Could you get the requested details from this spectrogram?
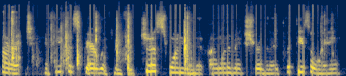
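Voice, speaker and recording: Brisk and a little high, a woman's voice competes with heavy background noise. She's an independent stamping demonstrator whose voice is giving out, chatting through a step-by-step tutorial at her craft table while her hands do the work.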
